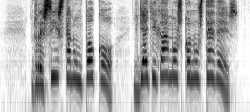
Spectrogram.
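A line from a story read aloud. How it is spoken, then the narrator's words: Shouting. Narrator (Spanish): Juan grita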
